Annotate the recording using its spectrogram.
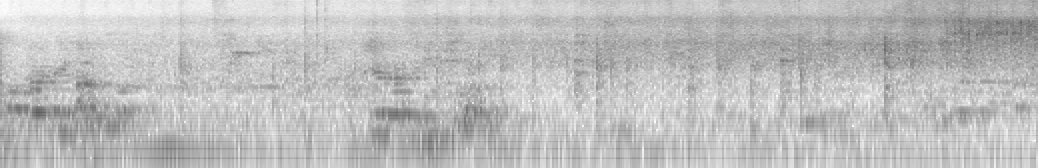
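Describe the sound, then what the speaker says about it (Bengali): Sweet potato pitha (mishti alur puli) frying in a wok, with a steady sizzle and hiss of hot oil running throughout, with occasional stirring clinks and speech over it. "কড়াইতেও ফ্রাই হচ্ছে, এয়ার ফ্রায়ারে ফ্রাইটা হয়ে গেছে।"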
